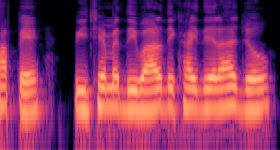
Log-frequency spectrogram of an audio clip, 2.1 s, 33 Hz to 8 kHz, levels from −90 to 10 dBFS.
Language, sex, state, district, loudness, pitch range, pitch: Hindi, male, Jharkhand, Garhwa, -12 LUFS, 145-160 Hz, 155 Hz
